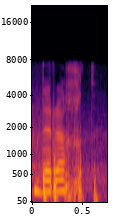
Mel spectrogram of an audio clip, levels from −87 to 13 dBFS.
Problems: none marked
